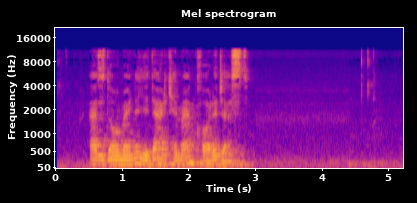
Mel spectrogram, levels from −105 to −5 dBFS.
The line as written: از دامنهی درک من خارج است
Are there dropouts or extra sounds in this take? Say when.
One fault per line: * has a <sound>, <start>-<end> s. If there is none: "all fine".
all fine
